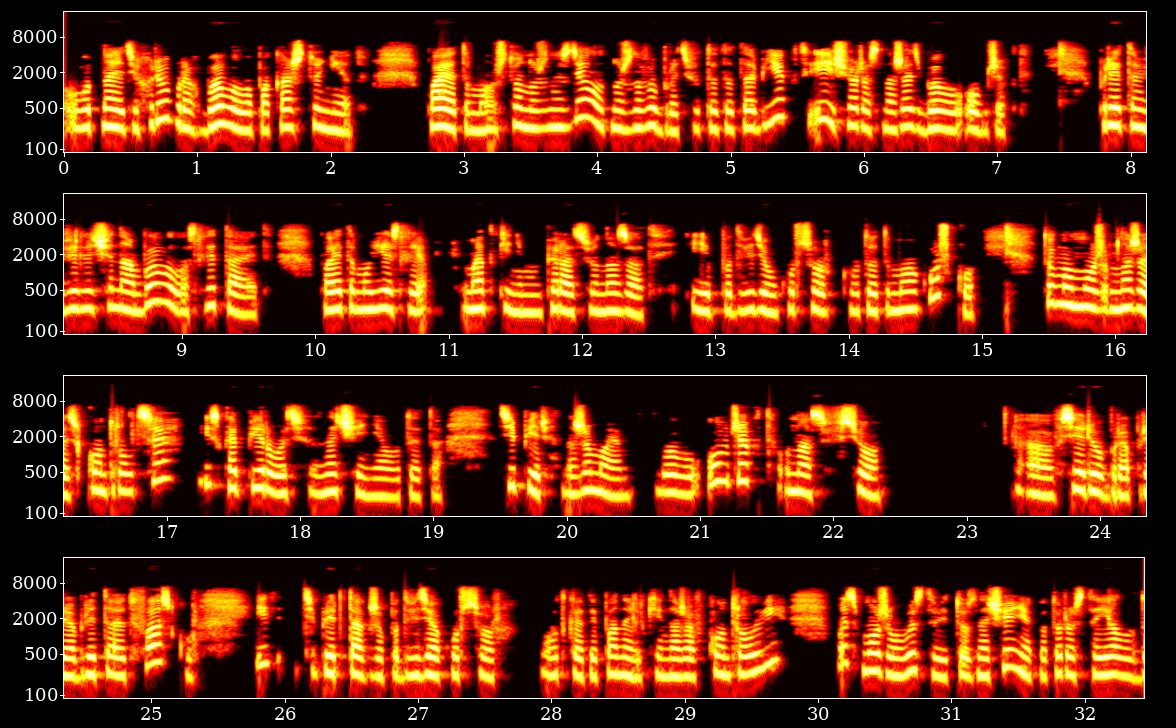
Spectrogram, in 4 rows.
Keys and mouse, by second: 1.1-2.8 right drag, 2.8-4.0 drag, 4.0-6.3 middle drag, 6.3-10.8 drag, 10.8 ctrl+z, 16.7 ctrl+c, 20.6-28.9 drag, 28.9 ctrl+v, 30.2-32.4 middle drag.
